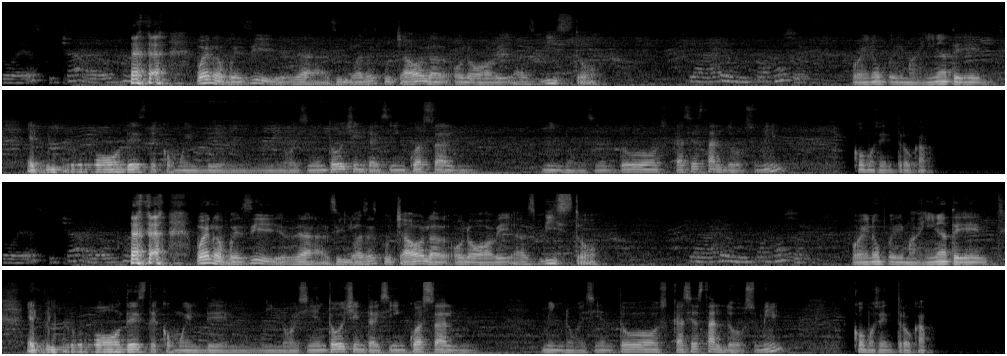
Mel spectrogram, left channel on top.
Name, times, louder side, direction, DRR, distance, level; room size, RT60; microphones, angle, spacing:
voice 1, 0.0-1.5 6.9-8.1, equal, 35° left, 3.7 m, -41 dB
sound 1, 0.7-18.4, left 1 dB, 75° left, 5.1 m, -47 dB
voice 2, 1.3-6.0 8.5-14.8 15.4-17.9 18.2-18.3 18.6-19.3, right 2 dB, 40° right, 0.6 m, -28 dB
11.0 x 9.6 x 2.3 m
head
